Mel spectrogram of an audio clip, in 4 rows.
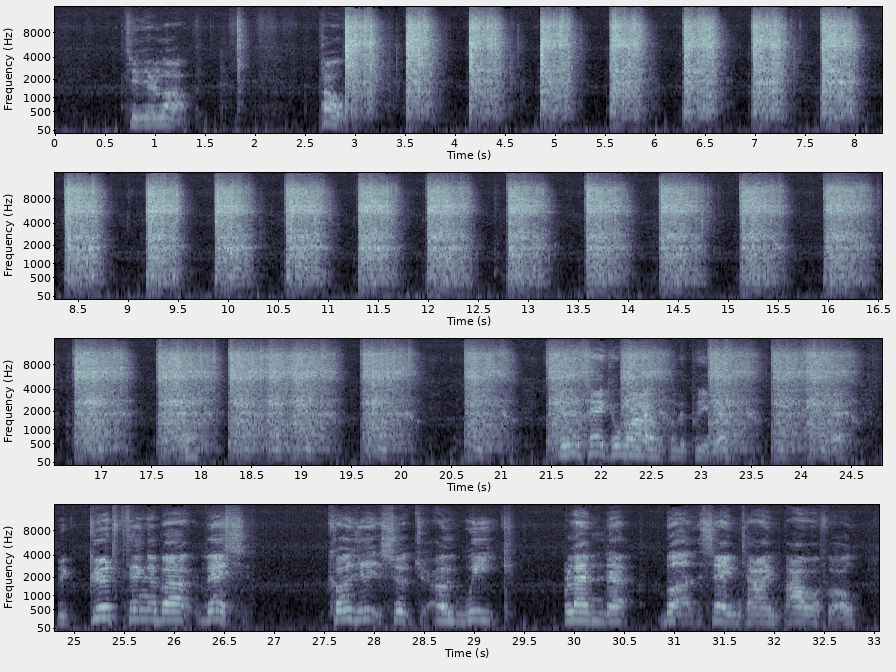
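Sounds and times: blender pulsing: 2.9 - 24.6
blade chopping peanuts: 20.7 - 24.5.

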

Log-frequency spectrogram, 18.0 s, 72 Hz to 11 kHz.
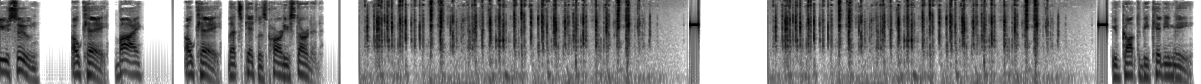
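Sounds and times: rapid typing on laptop keyboard: 5.4 - 9.8, 11.6 - 16.0.

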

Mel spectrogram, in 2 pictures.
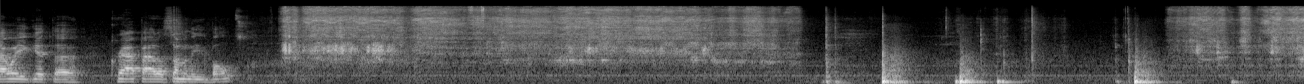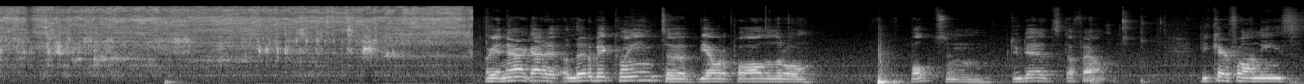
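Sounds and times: aerosol spray hissing: 2.8 - 8.1, 11.7 - 17.8.

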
